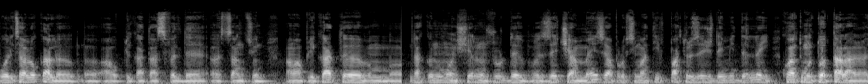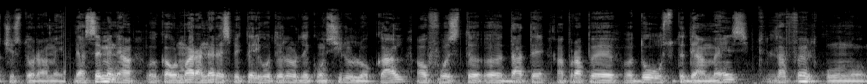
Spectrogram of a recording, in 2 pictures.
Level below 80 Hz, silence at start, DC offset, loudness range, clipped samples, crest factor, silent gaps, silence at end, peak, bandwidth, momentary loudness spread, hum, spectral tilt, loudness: -34 dBFS; 0 s; under 0.1%; 3 LU; under 0.1%; 16 dB; none; 0 s; 0 dBFS; 13.5 kHz; 8 LU; none; -6 dB/octave; -17 LUFS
